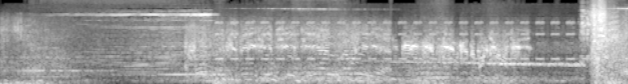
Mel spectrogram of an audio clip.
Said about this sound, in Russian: Из пробитого кольца вокруг корабля выбивается пламя. Артем снимает с Юли футболку. Так точно. Около корабля начинает падать истребитель.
